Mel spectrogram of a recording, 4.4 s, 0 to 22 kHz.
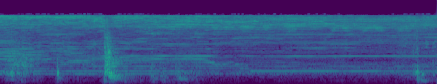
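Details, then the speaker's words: Kawasaki GTR1400 fuel pump on bench test, fully submerged in petrol, bike misfired before a year's storage and won't start: thin steady high whine with no load change; pump runs but isn't pumping fuel, cause unknown (possibly fitted wrong way round). "So, I don't really know why it's not pumping now. Right. A cloth over it. You should hear it start pumping now. Hopefully. It doesn't sound like it's working"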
